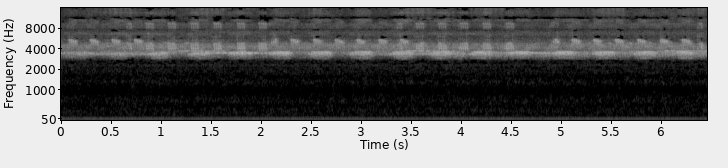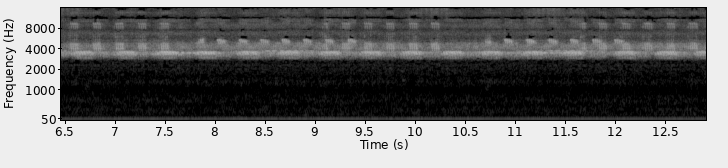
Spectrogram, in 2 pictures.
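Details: Crickets and companion insects singing together in deep autumn, a steady high ringing tone overlaid by bursts of fast pulsed chirping that swell and fade every few seconds in an unbroken nighttime-style insect chorus.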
